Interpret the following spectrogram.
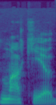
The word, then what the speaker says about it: Macchio: here by Ralph Macchio I think the way he pronounces it is Macchio though please correct me if I'm wrong not the Karate Kid that guy pronounces it Macho uh this introduction is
